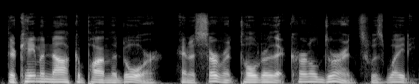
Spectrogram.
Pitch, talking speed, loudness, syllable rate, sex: 100 Hz, 245 wpm, -17 LUFS, 6.5 syllables/s, male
